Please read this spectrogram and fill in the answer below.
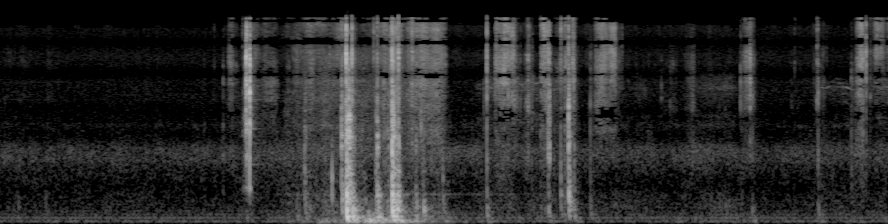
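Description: Near silence at first, then hands handling paper and trim: a single click, a short cluster of rustles and knocks about three to four seconds in, then a few light ticks.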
